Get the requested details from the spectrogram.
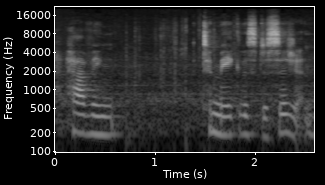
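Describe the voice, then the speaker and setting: The pace of this woman's speech is fairly slow. Noticeable background noise can be heard too. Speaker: tarot reader. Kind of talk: tarot reading. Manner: hesitant, many fillers.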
